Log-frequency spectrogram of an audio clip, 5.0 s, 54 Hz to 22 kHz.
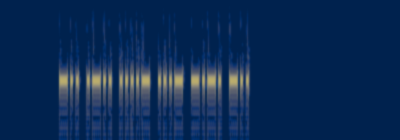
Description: Morse code, heard as a keyed tone, about 36 wpm, 700 Hz. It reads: DL4VCD
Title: DXCC-100 Call Signs - 6 Characters - Repeated 2x - 35wpm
